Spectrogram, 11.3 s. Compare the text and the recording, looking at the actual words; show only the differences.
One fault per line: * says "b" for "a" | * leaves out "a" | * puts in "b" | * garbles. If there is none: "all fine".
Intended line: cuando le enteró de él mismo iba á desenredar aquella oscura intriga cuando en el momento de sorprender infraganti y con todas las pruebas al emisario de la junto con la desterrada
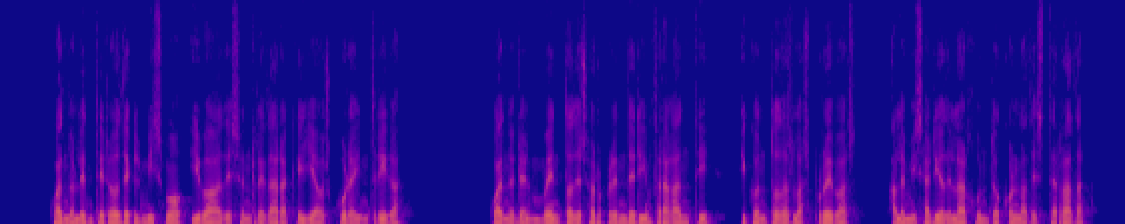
all fine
